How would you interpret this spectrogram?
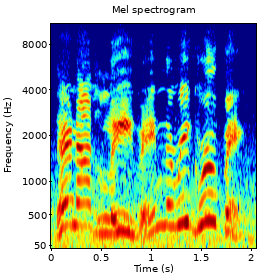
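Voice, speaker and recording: A man playing a blustering, defiant, paranoid army general in a video game, forceful and indignant. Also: very high voice, sing-song, normal speed, gravelly, a little hiss or hum, exaggerated voice. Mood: defensive, indignant. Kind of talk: video game cutscene acting.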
